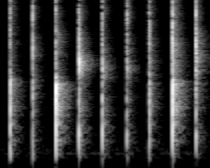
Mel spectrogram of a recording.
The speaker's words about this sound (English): Applause! Oh, thank you.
